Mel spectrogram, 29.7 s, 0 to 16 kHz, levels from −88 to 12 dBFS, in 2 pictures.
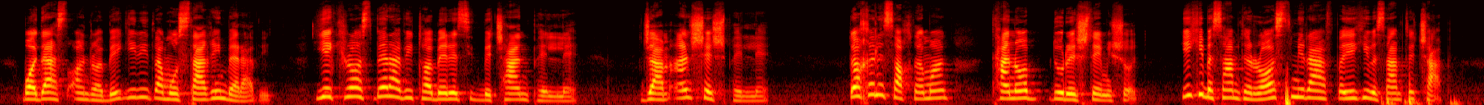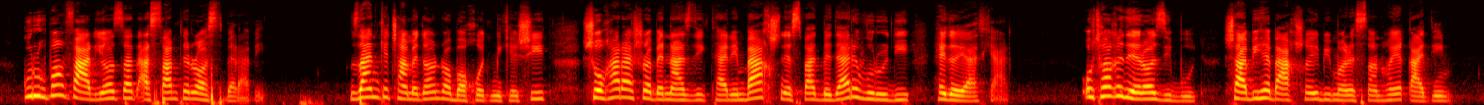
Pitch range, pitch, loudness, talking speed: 190-255 Hz, 220 Hz, -23 LUFS, 135 wpm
